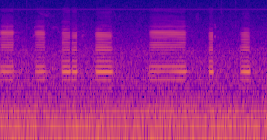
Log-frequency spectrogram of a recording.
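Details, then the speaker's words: Garrett AT Pro International metal detector ground balanced for neutral soil, swept over a highly mineralized pit of dirt: repeated high beeping bursts of uneven length, ground chatter from improper ground balance. "And I've got my AT Pro actually ground balanced for neutral soil. So, listen to it as I go over this highly mineralized pit of dirt here."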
